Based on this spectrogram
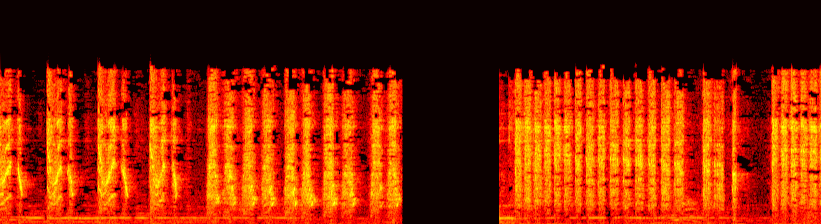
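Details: A songbird gives a coarse, rasping "besetan" tutor song for training cage and contest birds: rapid, raspy, scratchy dense buzzy bursts, with a steady low hum underneath and a brief silent break midway.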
